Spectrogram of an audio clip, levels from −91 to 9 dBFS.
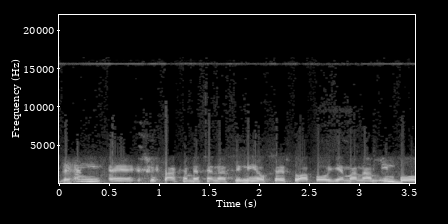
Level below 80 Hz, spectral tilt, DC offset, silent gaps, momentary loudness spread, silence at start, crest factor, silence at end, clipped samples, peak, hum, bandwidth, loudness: -52 dBFS; -8 dB/octave; under 0.1%; none; 2 LU; 0 s; 12 dB; 0 s; under 0.1%; -4 dBFS; none; 16.5 kHz; -17 LUFS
